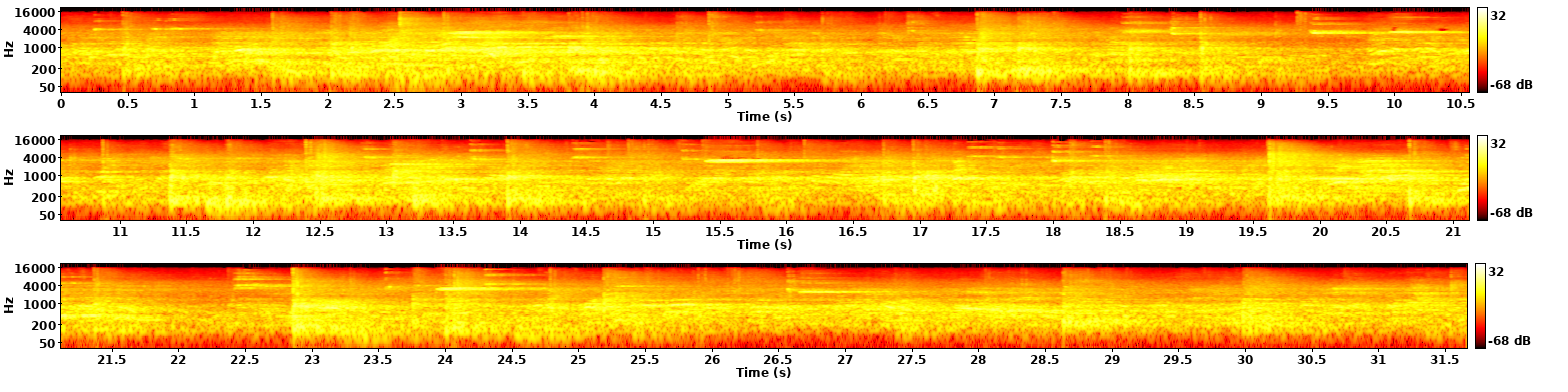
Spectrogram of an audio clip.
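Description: Indoor volleyball play on a hardwood gym court: repeated sharp hits of the ball and short high squeaks of shoes on the floor, echoing in a large hall, over background voices.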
